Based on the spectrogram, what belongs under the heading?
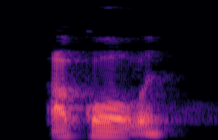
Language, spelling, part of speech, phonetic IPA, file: Russian, оковы, noun, [ɐˈkovɨ], Ru-оковы.ogg
- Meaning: 1. shackles, manacles, gyves, fetters, irons (paired wrist or ankle restraints) 2. bondage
